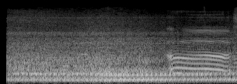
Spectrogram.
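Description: Lamborghini Huracán Performante's V10 engine running at a steady, low engine speed as the car drives slowly past close by. A voice starts near the end.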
